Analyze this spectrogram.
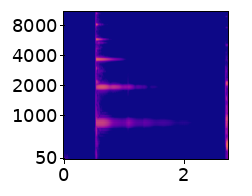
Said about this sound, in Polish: a na końcu pyknę sobie jeszcze raz tym pustym kieliszkiem, ponieważ ten dźwięk bardzo mi się podoba.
